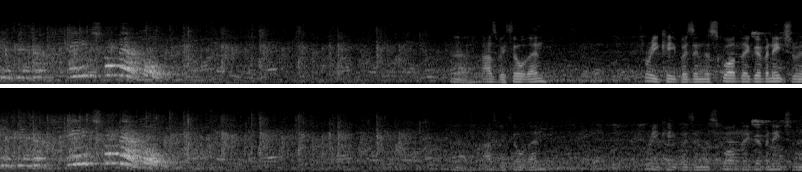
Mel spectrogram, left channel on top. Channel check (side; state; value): both; normal; correlation 0.43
